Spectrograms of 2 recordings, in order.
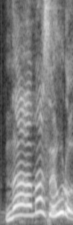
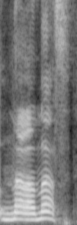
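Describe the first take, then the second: First: Sister's astonished high recheck; incredulous. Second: Said in the usual way. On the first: Retold or imitated. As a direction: push it up high, still not believing. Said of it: "Ella me dijo". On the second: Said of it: "le dije".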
